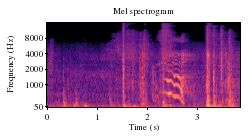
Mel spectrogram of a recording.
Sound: groans

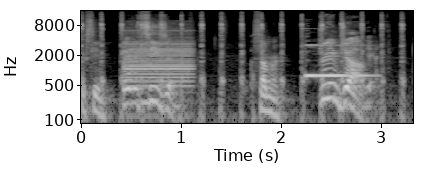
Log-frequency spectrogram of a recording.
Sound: buzzer; ding

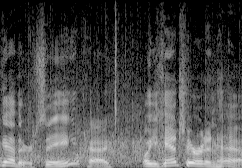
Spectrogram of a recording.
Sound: audience clapping

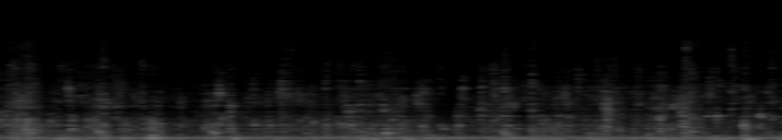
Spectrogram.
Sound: water pours

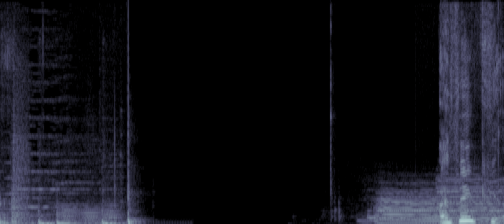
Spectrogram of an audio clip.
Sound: click

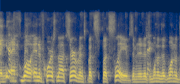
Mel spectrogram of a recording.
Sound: laughter

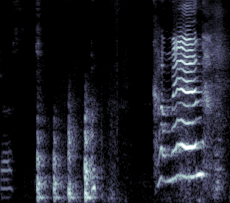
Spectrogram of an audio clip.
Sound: knocking

